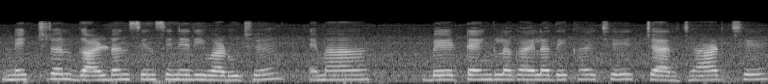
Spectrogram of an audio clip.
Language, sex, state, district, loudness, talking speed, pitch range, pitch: Gujarati, female, Maharashtra, Mumbai Suburban, -16 LUFS, 115 wpm, 215-230 Hz, 220 Hz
